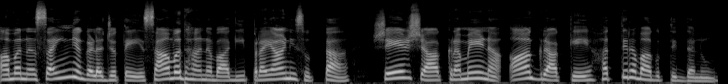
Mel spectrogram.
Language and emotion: Kannada, neutral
